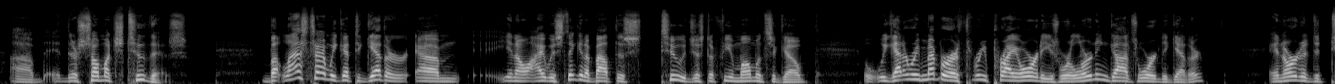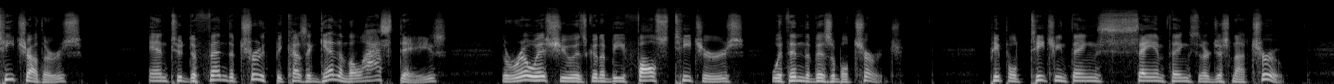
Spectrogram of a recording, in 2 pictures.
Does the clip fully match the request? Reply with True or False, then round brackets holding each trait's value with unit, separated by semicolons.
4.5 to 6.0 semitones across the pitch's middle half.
True (5.0 semitones)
